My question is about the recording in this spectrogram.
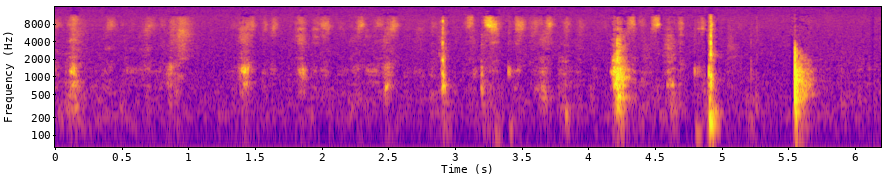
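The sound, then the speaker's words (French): A pen scratches across paper in short, irregular strokes as someone writes a note by hand, with a few sharper taps and scrapes near the end. It sounds quiet, and no one speaks. “Alors, attends, ça, je me le note.”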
